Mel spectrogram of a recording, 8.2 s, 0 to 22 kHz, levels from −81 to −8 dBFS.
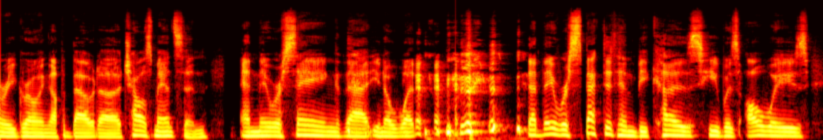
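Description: At 4.55 to 4.58 s, just after "that you know what", there is an overlap between stream segments. Two pieces of the stream claimed the same stretch of time. The player dropped the shared part, though that audio was never actually repeated. About 25 ms of speech is lost, and the waveform jumps across the gap. It sounds like a tiny skip forward. The stream is cut into 6-second segments.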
